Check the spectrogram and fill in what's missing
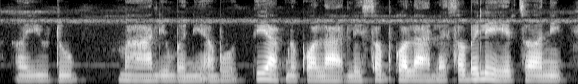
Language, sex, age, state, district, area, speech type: Nepali, female, 30-45, West Bengal, Kalimpong, rural, spontaneous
